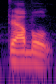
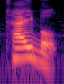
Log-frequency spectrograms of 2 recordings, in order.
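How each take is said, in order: First: The first vowel sounds like 'cat'. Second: The first vowel sounds like 'day'. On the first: The speaker calls it wrong. "আমরা বলে থাকি" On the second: The speaker calls it right. "Right উচ্চারণটা"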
